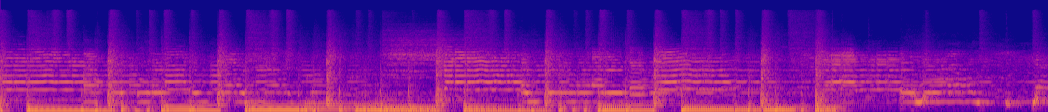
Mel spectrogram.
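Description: Live three-piece rock band playing instrumentally: electric guitar, electric bass and drum kit. Near the end the bass drops out, leaving the electric guitar playing mostly on its own.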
